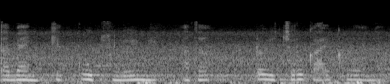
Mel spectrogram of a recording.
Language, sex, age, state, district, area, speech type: Marathi, female, 18-30, Maharashtra, Satara, urban, spontaneous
